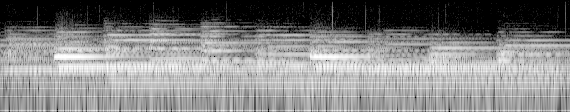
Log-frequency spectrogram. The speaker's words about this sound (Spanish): Un cilindro giratorio con clavijas. Las clavijas iban jalando los alambres al dar vuelta al cilindro y los alambres accionaban unos martillos que golpeaban las campanas.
